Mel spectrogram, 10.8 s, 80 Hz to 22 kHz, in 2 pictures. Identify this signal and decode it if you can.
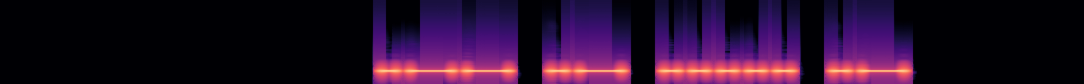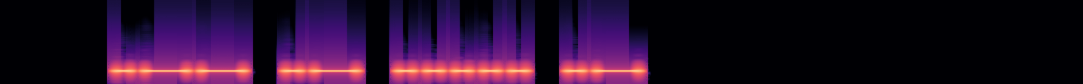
Morse code, heard as a keyed tone, about 17 wpm, 700 Hz. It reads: WA5A WA5A
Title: USA Call Signs - 4 Characters - Repeated 2x - 17wpm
